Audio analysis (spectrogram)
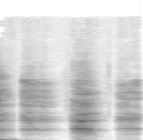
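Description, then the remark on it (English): A person imitates the heavy, nervous breathing they made while going to serve in a game in a very noisy room: three loud, breathy exhalations and inhalations in quick succession, with short silent gaps between them. “The only thing I could hear in this very noisy room was my breath.”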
